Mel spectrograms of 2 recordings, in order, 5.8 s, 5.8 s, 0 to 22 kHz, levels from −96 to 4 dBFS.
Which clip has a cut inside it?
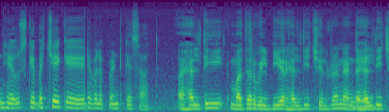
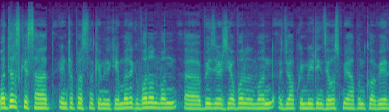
first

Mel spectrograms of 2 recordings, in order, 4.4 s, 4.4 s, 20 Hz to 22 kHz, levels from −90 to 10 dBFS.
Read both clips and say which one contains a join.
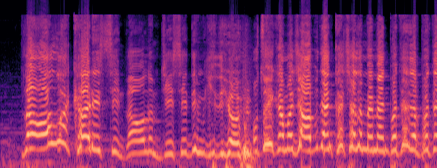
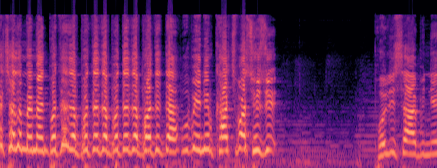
first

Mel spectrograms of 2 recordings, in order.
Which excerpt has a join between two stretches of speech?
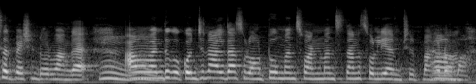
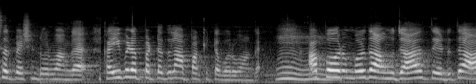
second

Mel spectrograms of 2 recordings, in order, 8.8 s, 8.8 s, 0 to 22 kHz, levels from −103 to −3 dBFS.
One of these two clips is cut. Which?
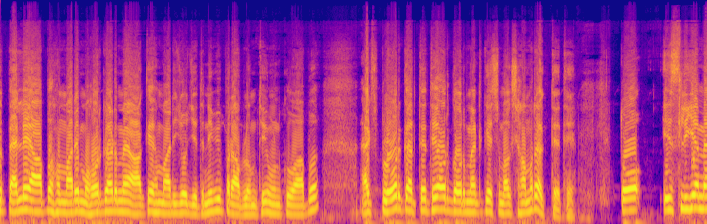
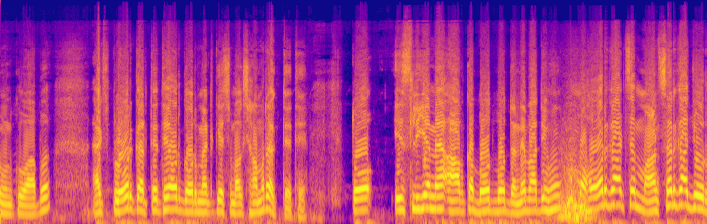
second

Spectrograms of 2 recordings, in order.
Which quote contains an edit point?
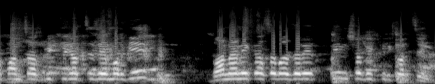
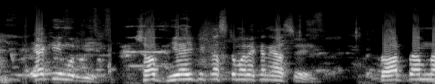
second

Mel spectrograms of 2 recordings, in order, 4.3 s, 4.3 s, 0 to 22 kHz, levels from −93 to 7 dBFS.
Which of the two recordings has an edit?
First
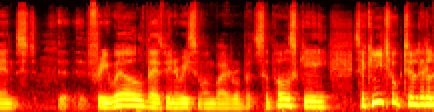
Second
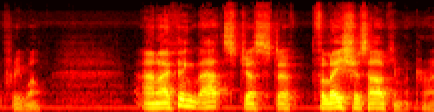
first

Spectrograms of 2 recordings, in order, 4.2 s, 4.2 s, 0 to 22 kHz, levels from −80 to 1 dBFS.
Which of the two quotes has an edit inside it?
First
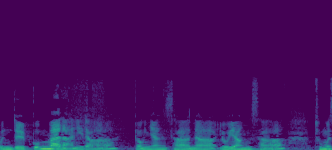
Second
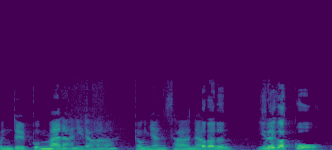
first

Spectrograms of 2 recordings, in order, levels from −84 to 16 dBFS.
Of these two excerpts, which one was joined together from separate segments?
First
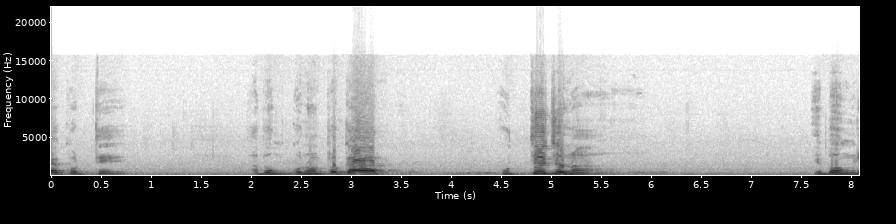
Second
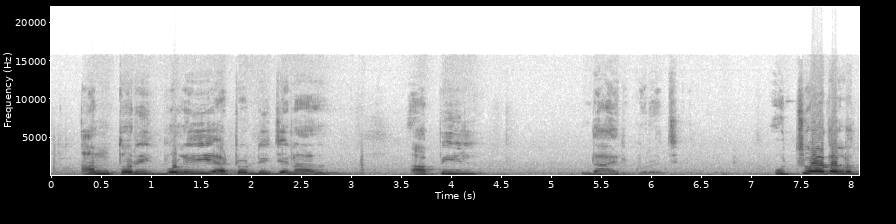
second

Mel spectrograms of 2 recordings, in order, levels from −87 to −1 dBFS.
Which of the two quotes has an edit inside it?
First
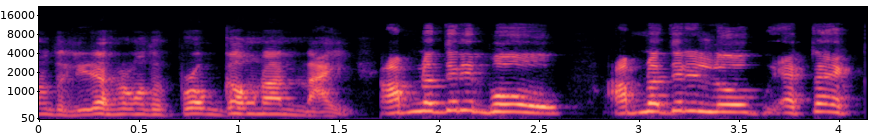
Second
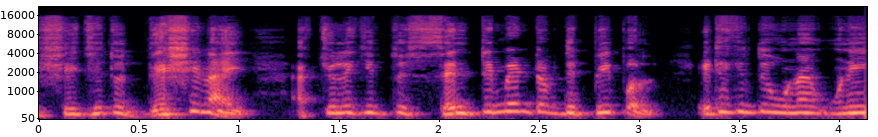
first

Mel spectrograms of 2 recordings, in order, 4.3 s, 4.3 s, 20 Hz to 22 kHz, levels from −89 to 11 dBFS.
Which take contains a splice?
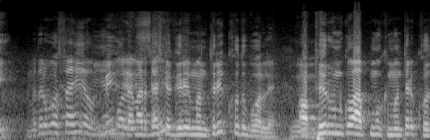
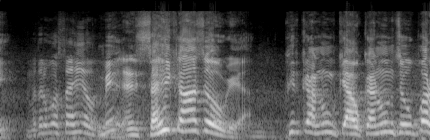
first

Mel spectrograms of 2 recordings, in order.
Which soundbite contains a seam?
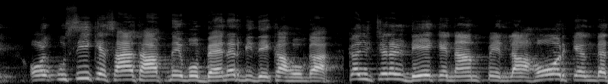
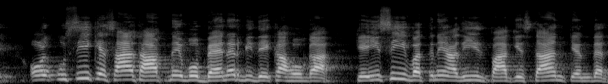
first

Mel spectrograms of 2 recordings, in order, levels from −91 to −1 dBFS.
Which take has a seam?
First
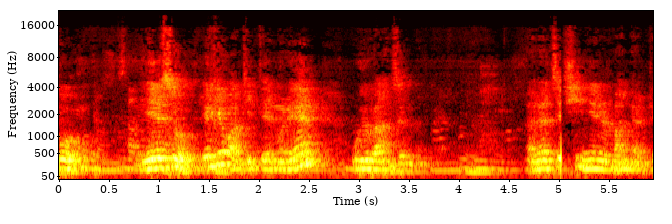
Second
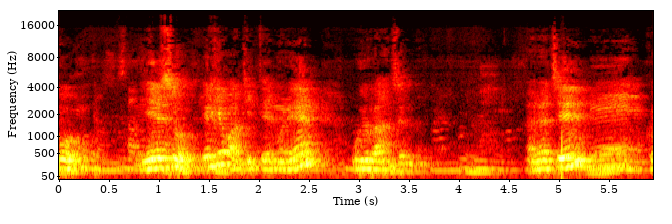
first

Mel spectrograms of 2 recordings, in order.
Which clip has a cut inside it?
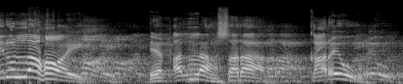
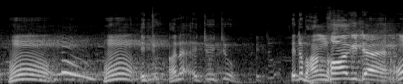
second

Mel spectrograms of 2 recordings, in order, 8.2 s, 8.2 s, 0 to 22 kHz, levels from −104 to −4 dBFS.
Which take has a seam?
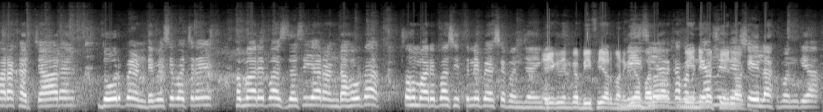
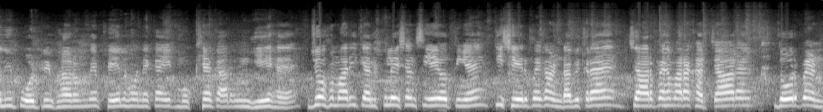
second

